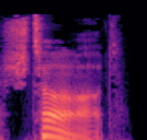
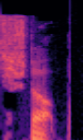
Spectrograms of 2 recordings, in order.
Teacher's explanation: True to its Gaelic origins in a manner similar to parts of Connacht, S maintains the SHH sound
